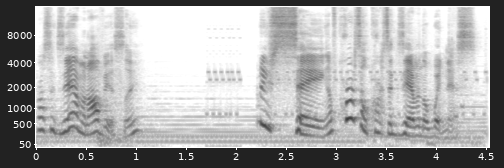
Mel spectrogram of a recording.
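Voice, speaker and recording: A woman's voice: sits high, huge pitch swings, moderate pace, fairly bright tone, soft background music, heavily acted. A woman voicing an earnest young male defense attorney, speaking emphatically.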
